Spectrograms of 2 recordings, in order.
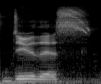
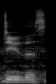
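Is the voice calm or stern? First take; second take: stern; calm. First: It is said in a stern, serious voice. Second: It is said in a gentle, calm voice. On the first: It is a firm final command. "it's very serious" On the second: It is a polite request. "nice, calm"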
